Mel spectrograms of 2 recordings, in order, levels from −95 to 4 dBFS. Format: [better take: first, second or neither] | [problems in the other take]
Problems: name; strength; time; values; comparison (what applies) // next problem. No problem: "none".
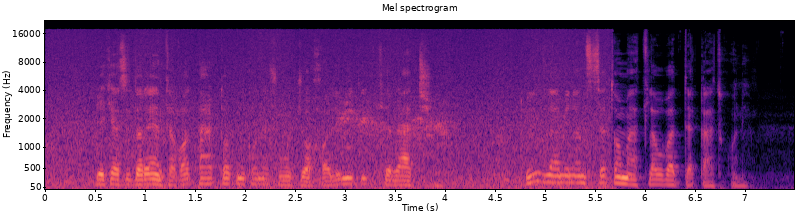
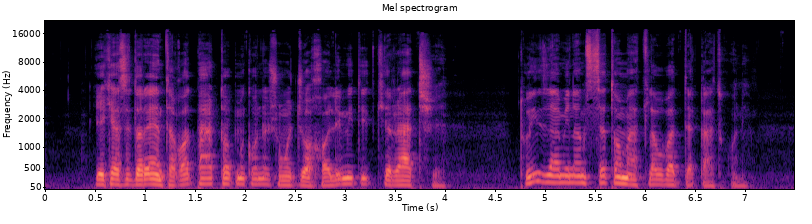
second | hiss; loud; until 5.5 s; 7 dB below the speech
